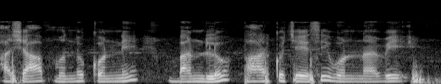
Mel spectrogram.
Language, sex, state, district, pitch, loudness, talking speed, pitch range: Telugu, male, Telangana, Mahabubabad, 140 Hz, -17 LUFS, 95 wpm, 130-150 Hz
